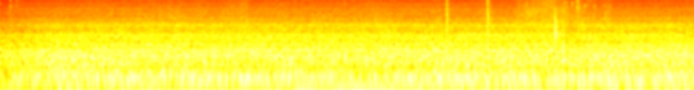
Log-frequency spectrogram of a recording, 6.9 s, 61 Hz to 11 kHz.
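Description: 2022 Infiniti QX60 Autograph SUV creeping through a full-lock turning circle, a steady loud cabin rumble of engine and tire noise with a few faint creaks and ticks near the end, no talking.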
